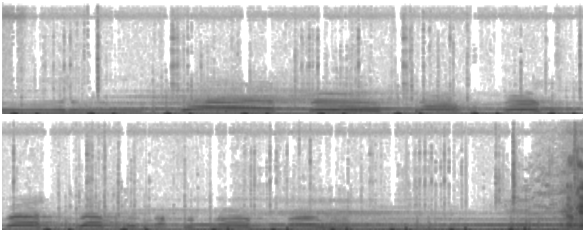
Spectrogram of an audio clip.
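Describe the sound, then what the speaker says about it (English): Rapid thumping heartbeat from the Call of Cthulhu video game pulses in a steady quick rhythm for the whole stretch, layered over a sustained tonal hum and shifting eerie tones. "my heartbeat's getting real fast"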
